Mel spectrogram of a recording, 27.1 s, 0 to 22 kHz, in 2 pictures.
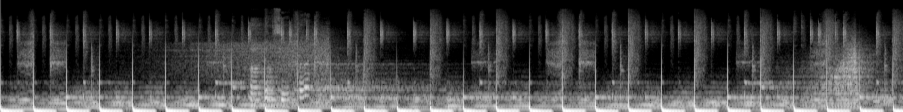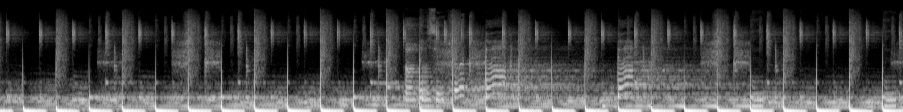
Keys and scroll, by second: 4.4 b, 7.4 x, 9.8 x, 11.6 space, 14.2 space, 19.0 v.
